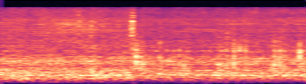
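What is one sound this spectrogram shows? A metal bar clanks against a vise.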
